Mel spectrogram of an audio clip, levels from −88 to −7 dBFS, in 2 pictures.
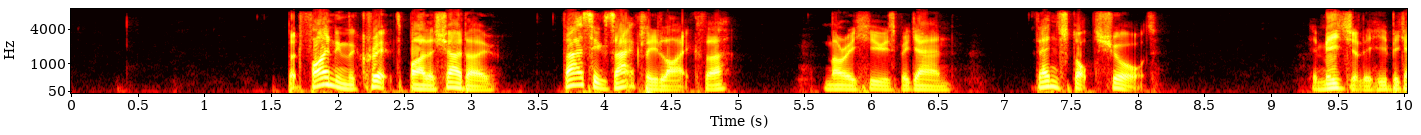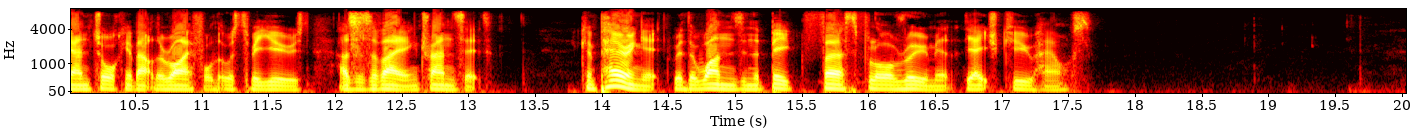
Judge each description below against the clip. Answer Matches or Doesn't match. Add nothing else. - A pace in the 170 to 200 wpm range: Doesn't match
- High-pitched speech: Doesn't match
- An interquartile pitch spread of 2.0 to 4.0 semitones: Matches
